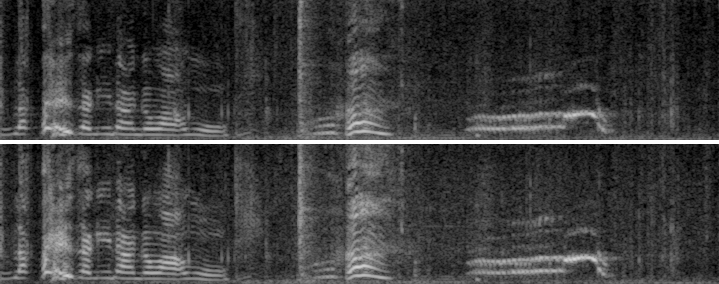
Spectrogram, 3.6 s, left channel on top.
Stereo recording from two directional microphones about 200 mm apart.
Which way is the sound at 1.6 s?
20° left (ahead or behind).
